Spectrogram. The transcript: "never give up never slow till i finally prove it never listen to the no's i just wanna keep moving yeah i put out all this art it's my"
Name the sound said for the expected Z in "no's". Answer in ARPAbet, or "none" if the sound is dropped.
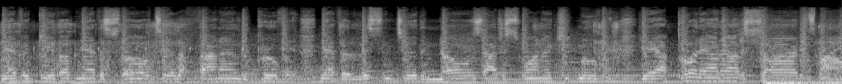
Z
